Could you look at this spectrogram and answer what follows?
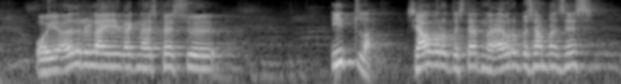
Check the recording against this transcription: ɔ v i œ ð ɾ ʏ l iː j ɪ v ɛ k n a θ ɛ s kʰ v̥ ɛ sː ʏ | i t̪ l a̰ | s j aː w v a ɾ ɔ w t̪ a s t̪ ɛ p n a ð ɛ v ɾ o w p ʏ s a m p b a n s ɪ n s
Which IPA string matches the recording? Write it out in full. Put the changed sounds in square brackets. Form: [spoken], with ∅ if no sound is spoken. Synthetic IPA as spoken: ɔ [ɣ] i œ ð ɾ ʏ l [aː] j ɪ v ɛ k n a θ ɛ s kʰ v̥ ɛ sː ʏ | i t̪ l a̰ | s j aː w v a ɾ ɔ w t̪ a s t̪ ɛ p n a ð ɛ v ɾ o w p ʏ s a m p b a n s ɪ n s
